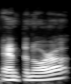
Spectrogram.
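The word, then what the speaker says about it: Antenora: Okay, just for the pronunciation of the end of the line. Antinora.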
